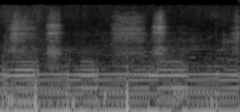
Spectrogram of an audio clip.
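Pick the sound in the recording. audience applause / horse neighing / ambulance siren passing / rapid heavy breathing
rapid heavy breathing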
